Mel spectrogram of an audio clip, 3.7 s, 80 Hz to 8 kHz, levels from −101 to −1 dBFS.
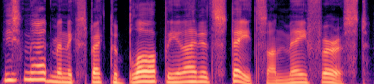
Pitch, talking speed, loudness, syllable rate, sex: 160 Hz, 190 wpm, -17 LUFS, 5.0 syllables/s, male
